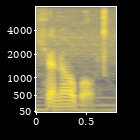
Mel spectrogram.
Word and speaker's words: Chernobyl: It's pronounced Chernobyl.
